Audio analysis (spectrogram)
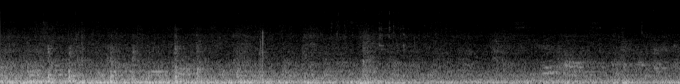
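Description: Ambience on the Putrajaya platform of a Kuala Lumpur MRT station: a constant loud low rumble of trains and station noise with muffled voices mixed in, steady throughout.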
